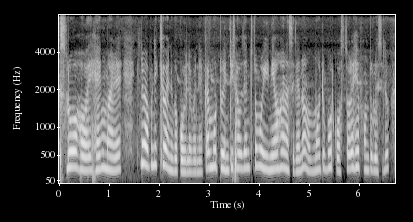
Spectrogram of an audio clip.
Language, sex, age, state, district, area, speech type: Assamese, female, 45-60, Assam, Biswanath, rural, spontaneous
